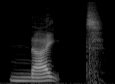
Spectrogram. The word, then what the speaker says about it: night: your story shall story night that gh is silent loudly in a way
